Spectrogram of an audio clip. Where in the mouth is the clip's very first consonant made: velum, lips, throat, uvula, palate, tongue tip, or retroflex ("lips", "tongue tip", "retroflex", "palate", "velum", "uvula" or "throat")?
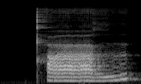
uvula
